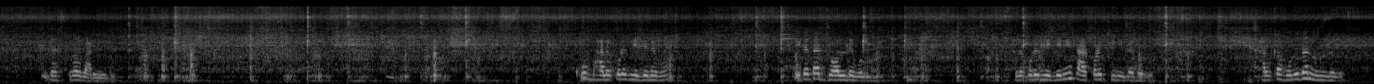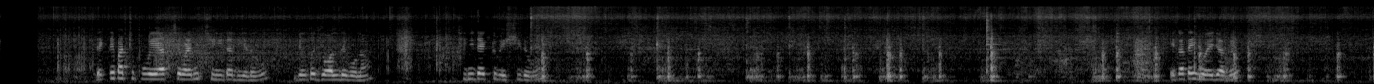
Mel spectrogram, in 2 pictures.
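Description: A metal spatula scrapes and clinks against a wok.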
